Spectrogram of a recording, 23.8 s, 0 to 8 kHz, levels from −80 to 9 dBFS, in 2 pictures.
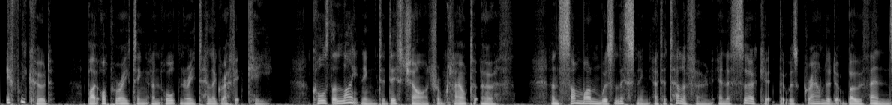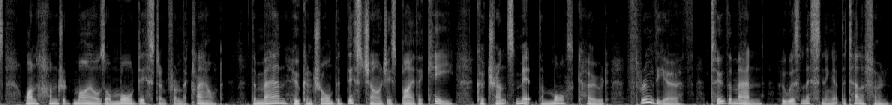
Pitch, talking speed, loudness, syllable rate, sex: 110 Hz, 175 wpm, -21 LUFS, 5.2 syllables/s, male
